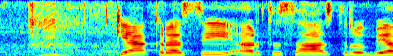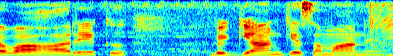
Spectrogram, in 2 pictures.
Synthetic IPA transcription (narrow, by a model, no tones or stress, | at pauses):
kjaːkɾəsiɐɾt̪ʰʃaːst̪ɾəbjəʋaɦaːɾɪk | ʋɪɡjaːnkesəmaːnɦɛː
